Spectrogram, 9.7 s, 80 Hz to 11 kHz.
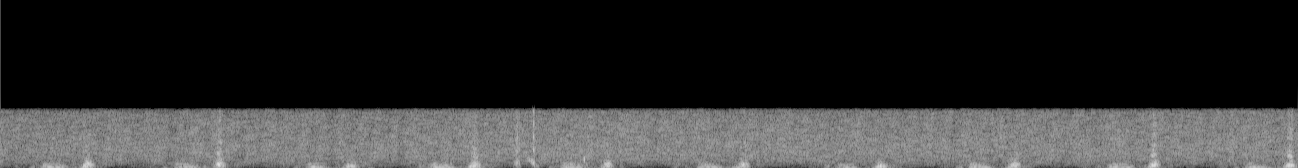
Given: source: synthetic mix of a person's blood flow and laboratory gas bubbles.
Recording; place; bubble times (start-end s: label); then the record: Doppler ultrasound of blood flow; precordium
3.85-3.91 s: bubbles
3.94-4.04 s: bubbles
4.34-4.44 s: bubbles
From the record:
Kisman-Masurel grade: 211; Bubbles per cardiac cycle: several, 3 to 8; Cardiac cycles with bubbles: 1 to 10%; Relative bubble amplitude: barely perceptible (0.100 to 0.250); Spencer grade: 1 (occasional bubble signal discernible with the cardiac motion signal, with majority of cardiac periods free of bubbles); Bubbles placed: only in the low amplitude regions of the cardiac cycle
